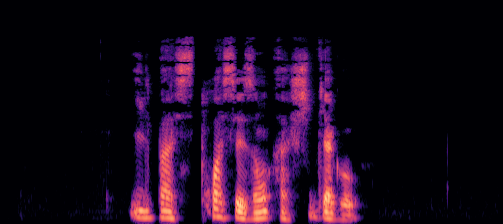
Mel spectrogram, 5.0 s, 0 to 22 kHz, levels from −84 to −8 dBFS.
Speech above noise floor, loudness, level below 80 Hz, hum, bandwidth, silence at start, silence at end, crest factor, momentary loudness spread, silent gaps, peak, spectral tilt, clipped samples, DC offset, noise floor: 53 dB; -25 LUFS; -56 dBFS; none; 11.5 kHz; 1.3 s; 1.45 s; 24 dB; 9 LU; none; -4 dBFS; -4.5 dB/octave; under 0.1%; under 0.1%; -77 dBFS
